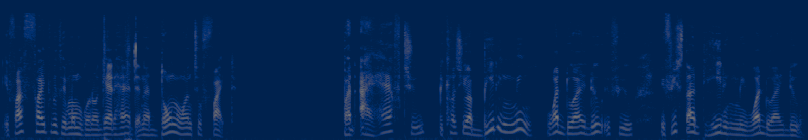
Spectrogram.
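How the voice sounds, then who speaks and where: A man's voice: mid-range voice, no room sound. Emphatic man telling a story. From South Africa. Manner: animated, emphatic, swears freely. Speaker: vlogger. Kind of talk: casual storytelling to camera.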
